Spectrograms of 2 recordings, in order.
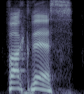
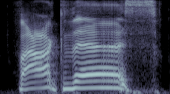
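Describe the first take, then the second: First: Said in the usual way. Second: Higher, drawn-out angry cry; angry outburst. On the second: Acted. Player voices the fed-up climber, angry outburst. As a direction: stretch it out into an exasperated yell.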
